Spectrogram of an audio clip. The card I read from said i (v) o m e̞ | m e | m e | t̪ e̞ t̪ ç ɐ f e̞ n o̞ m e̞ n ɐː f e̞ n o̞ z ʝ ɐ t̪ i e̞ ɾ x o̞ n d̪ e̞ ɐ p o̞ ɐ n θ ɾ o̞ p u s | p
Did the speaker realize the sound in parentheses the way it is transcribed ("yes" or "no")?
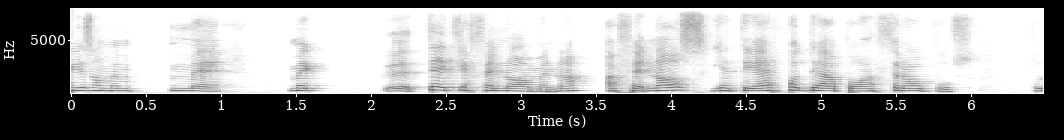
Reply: no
